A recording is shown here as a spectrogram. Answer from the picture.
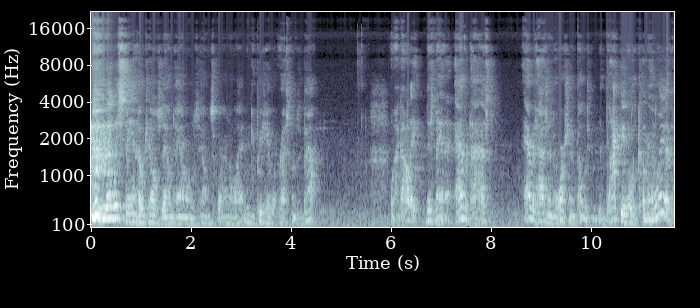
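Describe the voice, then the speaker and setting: Noticeable background noise runs behind a man with an American accent. He talks at a fairly quick pace with a fairly high pitch and very wide pitch swings. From rural Virginia, USA. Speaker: retired state legislator. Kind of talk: oral history interview answer. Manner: hesitant, with fillers and repetitions.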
